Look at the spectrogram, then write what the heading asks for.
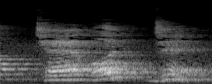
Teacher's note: प्रत्येक वर्ग का दूसरा और चौथा व्यंजन, प्रत्येक वर्ग का दूसरा तथा चौथा व्यंजन महाप्राण होता है।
